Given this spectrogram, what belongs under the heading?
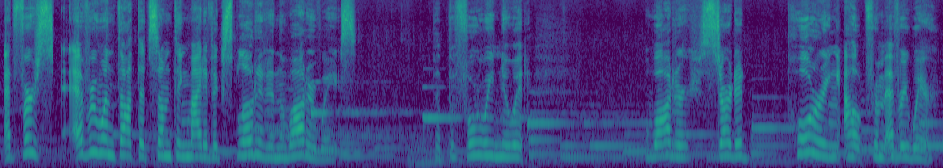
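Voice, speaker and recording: A woman's voice: high-pitched, moderate pace, over music, close to an everyday voice. An actress playing an earnest, compassionate young woman leader shaken by disaster, speaking solemnly and with composure in a video game. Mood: grave.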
